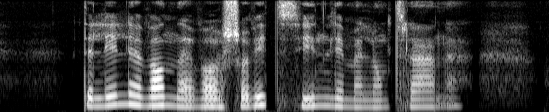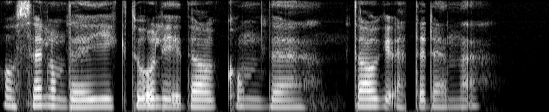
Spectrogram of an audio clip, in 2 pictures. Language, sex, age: Norwegian, female, 26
